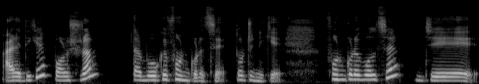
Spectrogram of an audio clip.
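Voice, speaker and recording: A woman's voice: mid-range voice, normal speed, darkish tone. A woman with a Bengali accent casually recapping a TV serial episode, now and then acting out the characters' lines. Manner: retells scenes, briefly acting out characters' lines in a livelier voice.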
